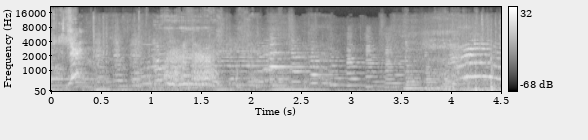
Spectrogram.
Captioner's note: vivien grunting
